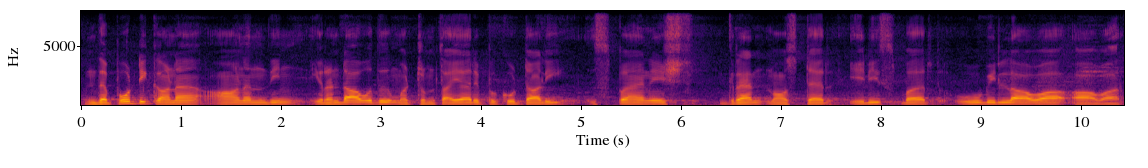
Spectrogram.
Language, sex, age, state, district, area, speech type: Tamil, male, 30-45, Tamil Nadu, Kallakurichi, rural, read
